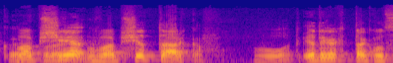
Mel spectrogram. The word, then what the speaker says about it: Тарков: Тарков, Краков, есть примерно подобные как бы названия городов, которые звучат вот так вот, с ударением на первый слог. Потому что иначе как-то звучит неестественно.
